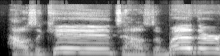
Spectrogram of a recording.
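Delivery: slow, drawn-out Southern friendly questions; slow Southern small talk. Retold or imitated. Southern neighbours chatting before business, in a slow Southern drawl. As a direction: stretch every word like a Texan neighbour. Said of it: "In the South, especially in Texas".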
